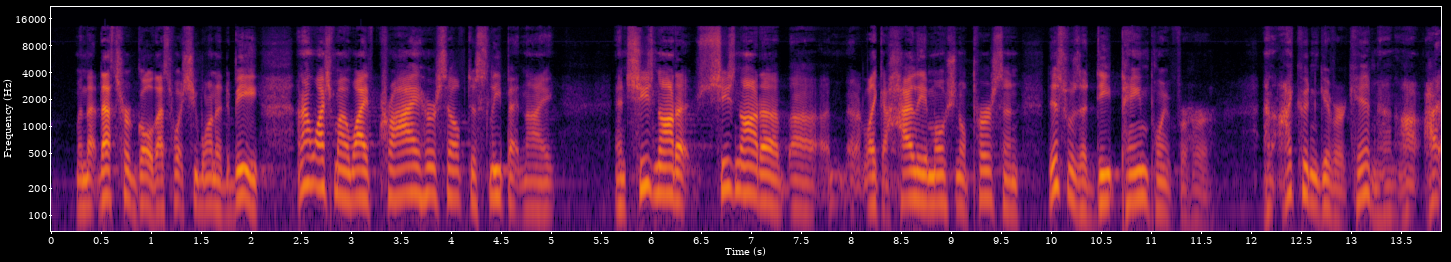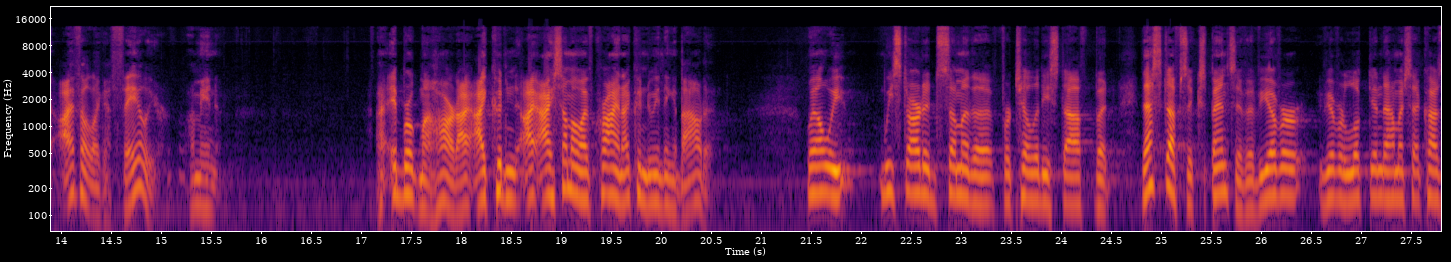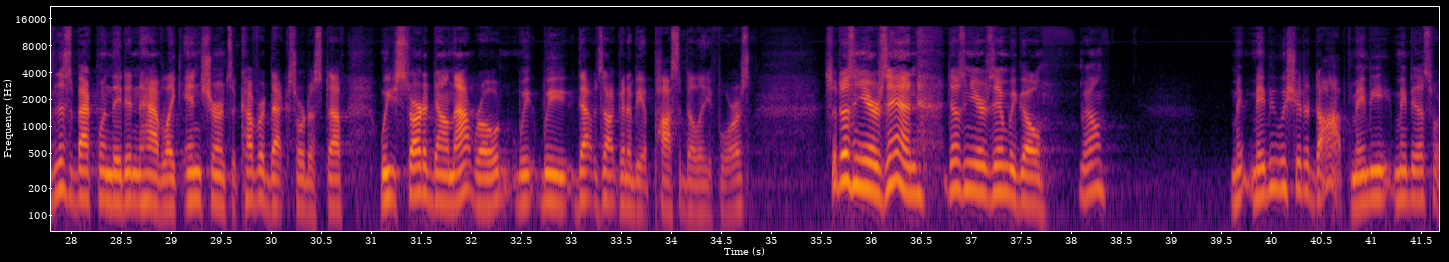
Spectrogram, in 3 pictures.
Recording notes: I preached this sermon at Twin Falls Church Of The Nazarene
